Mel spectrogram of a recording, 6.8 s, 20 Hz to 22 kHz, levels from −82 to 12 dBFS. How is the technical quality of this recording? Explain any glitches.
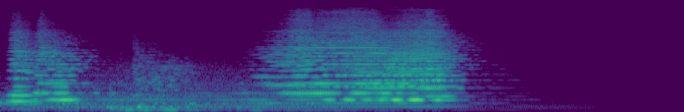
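The technical quality is compromised by a speech-oriented noise suppressor left running on material that isn't speech.

Throughout, the noise suppressor applied to music or sounds keeps misreading sustained content and ambience as noise. Onsets punch through, but anything held or decaying gets pulled down, with gain swinging by something like 20 dB. The result is a pumping, fluttery character, with tails that thin out instead of ringing naturally.

Sound is also cut by the noise suppressor at two points: from 0.8 to 2.68 s, and again from 4.65 to 5.43 s. The first affects roughly one and a half seconds in total, the second a bit under a second. In both, the suppressor decides the steady or fading part is noise and clamps it, dropping it by about 10 dB at worst, so those passages sink and their decays get chopped short.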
